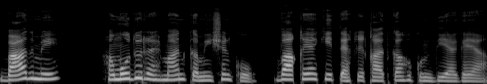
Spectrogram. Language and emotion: Urdu, neutral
